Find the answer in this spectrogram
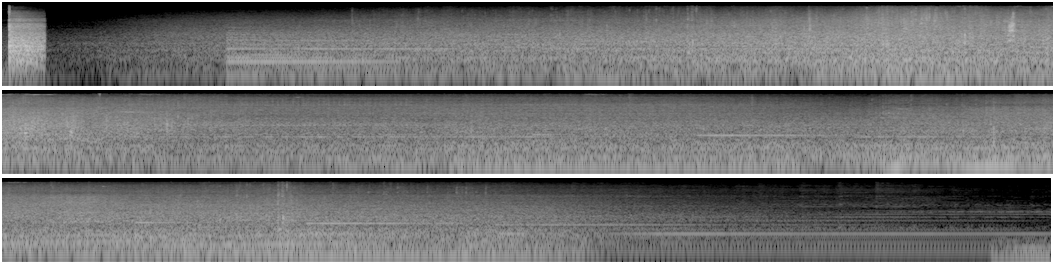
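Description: Film soundtrack: one sharp knock right at the start, then a swelling wash of noise like surf or traffic, with a few soft sustained music notes over it that fade toward the end.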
